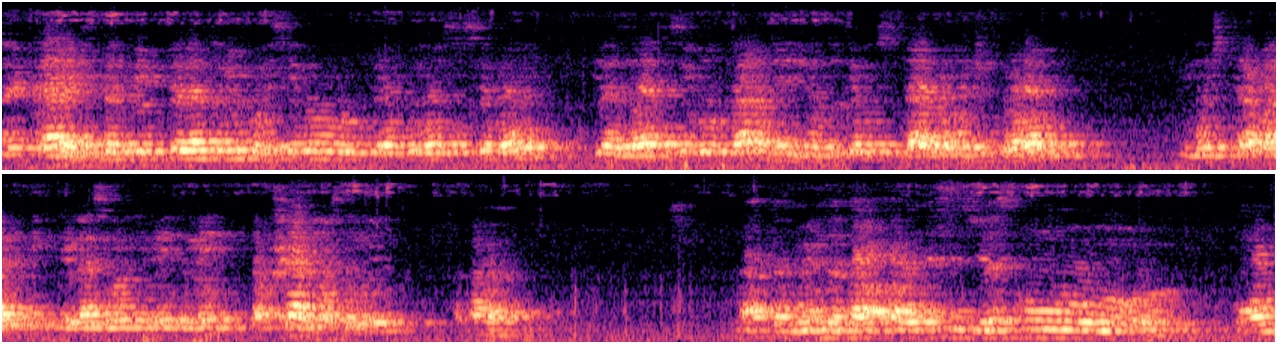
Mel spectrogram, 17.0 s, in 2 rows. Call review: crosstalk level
none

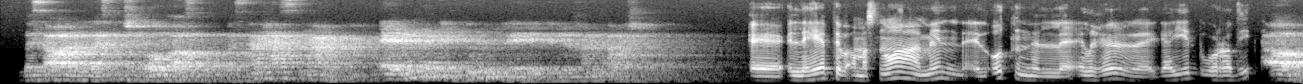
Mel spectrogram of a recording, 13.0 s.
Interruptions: none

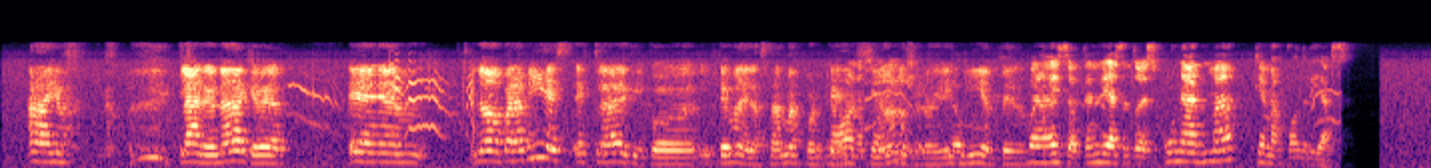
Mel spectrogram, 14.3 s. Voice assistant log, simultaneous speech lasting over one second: present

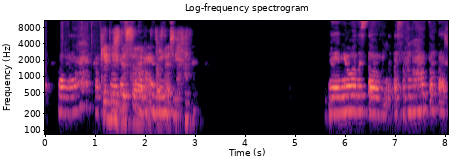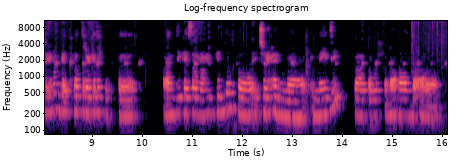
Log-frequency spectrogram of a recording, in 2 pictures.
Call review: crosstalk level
present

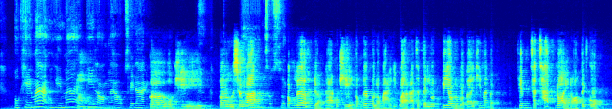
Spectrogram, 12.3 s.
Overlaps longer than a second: none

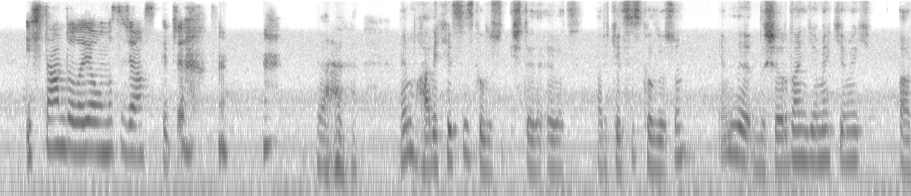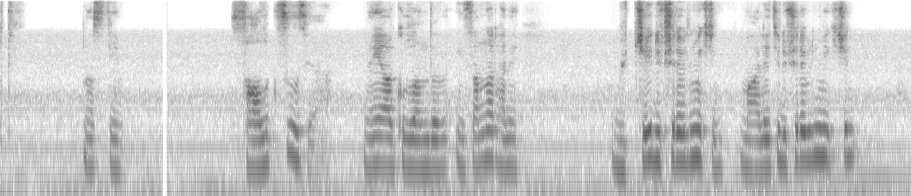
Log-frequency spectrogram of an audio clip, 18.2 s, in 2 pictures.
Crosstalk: none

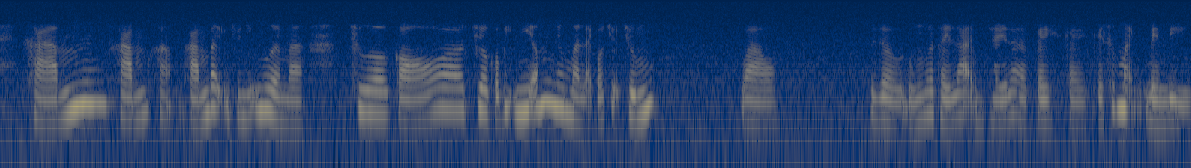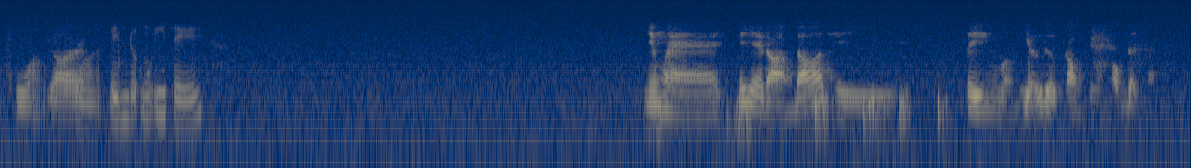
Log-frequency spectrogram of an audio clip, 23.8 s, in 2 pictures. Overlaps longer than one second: none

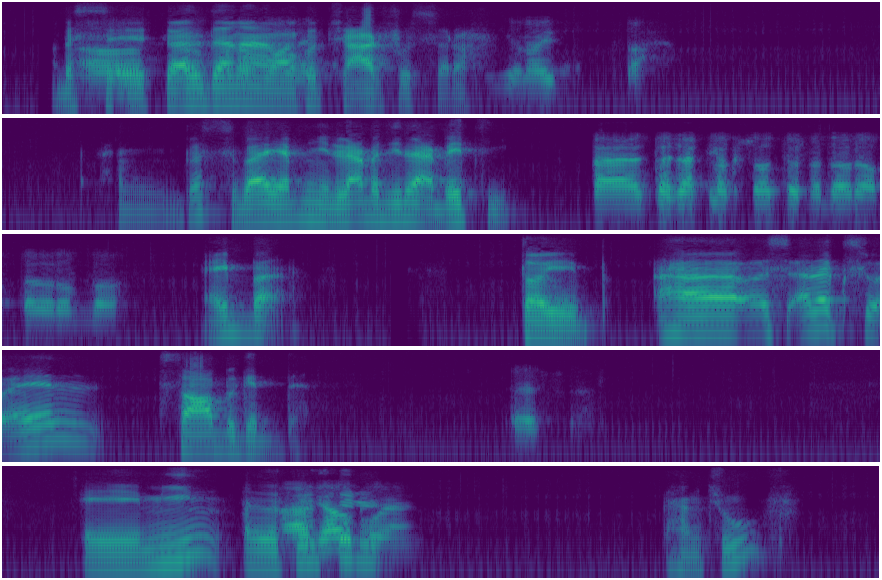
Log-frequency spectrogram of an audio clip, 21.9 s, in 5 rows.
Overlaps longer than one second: present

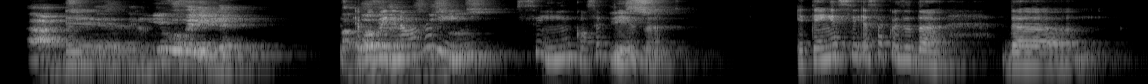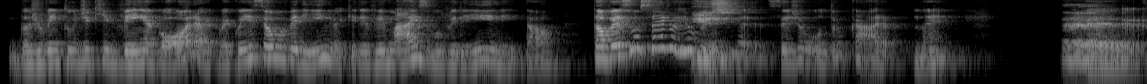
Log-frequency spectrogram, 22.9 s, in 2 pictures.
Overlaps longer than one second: present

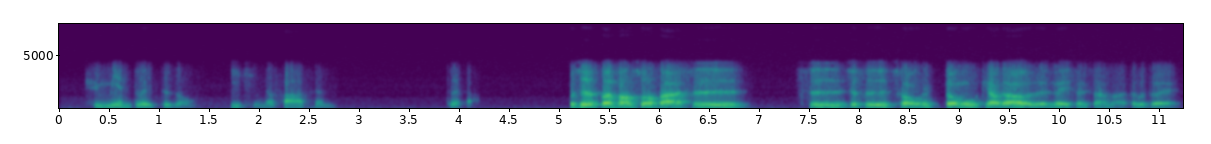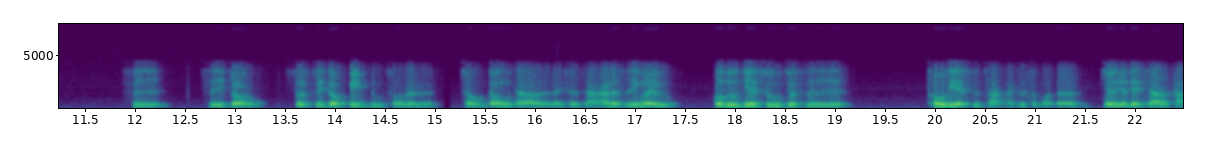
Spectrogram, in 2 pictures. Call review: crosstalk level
none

